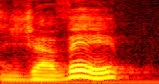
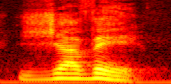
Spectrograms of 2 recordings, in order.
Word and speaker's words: Yahvé: los teólogos, ¿verdad?, que su pronunciación más próxima y la más aceptada y probablemente la más cercana sea Yahvé, Yahweh en algunos otros idiomas, pero en español sería Yahvé.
